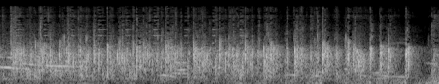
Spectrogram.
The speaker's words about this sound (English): And so first of all, I just want to give him a wonderful round of applause.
